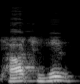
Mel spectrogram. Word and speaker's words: touches: He touches her hand. Okay, you pronounce this one with "ez." He touches, not touches. No, he touches.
